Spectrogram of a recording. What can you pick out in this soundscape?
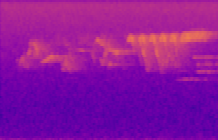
Red-eyed Vireo, Black-throated Blue Warbler, Wood Thrush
